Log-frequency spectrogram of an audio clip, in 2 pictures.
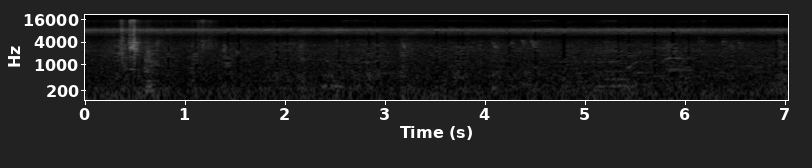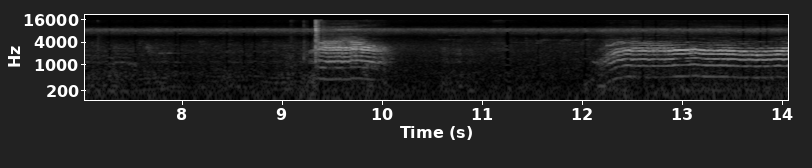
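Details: Sweetie, a female Siamese cat, having her claws cut; after a quiet stretch a short harmonic meow comes near the middle, then a longer, louder, drawn-out meow at the end, over a steady high hiss.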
